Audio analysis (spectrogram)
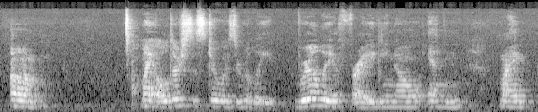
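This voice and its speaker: Over noticeable background noise, a woman at medium pitch talks fairly slowly in a flat monotone, leaving long, frequent pauses. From Antonito, Colorado, San Luis Valley. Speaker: community organizer, clean water NGO founder. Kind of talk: interview answer.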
